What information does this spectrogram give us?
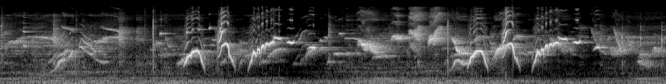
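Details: An excited White-rumped shama bobbing on its perch sings combative song: a soft jumble, then loud looping whistled notes that arch up and down in rapid groups, repeated twice with brief gaps.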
